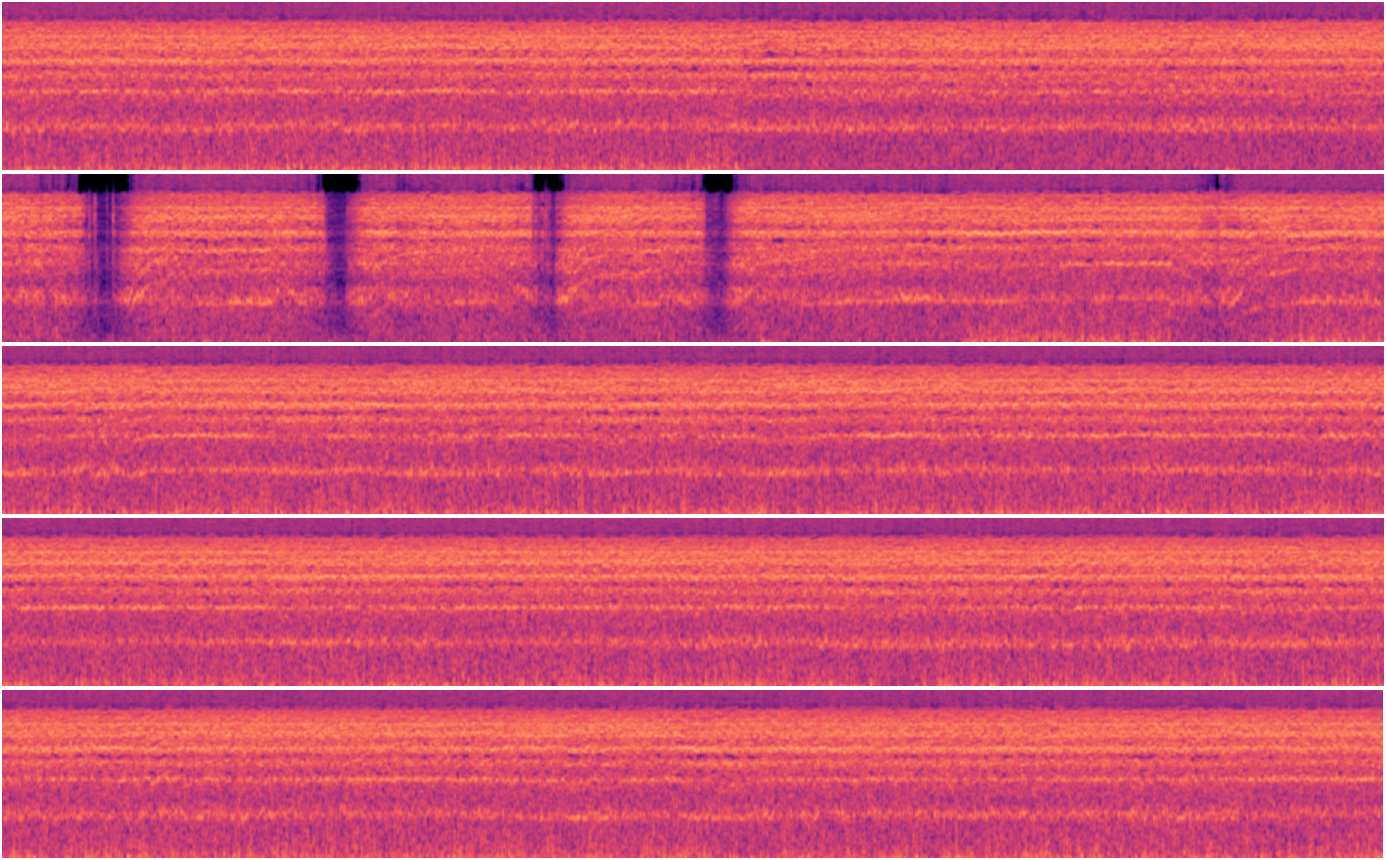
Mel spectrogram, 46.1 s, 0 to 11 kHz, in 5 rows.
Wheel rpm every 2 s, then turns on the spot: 230, 230, 220, 210, 170, 120, 120, 170, 190, 210, 230, 220, 230, 230, 230, 230, 230, 230, 230, 230, 220, 230, 230.
12-14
